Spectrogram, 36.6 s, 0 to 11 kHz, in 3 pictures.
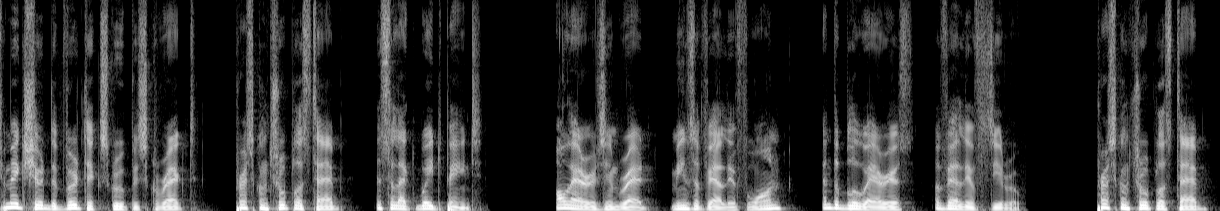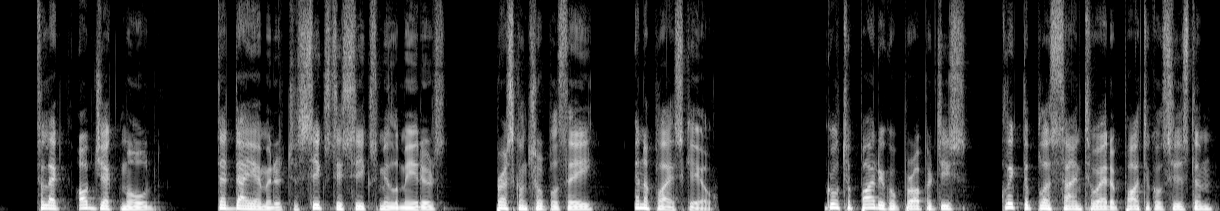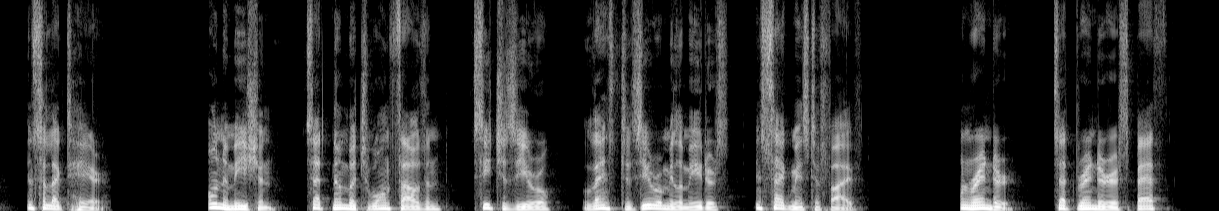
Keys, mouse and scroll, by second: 2.3 ctrl+Tab, 10.9 ctrl+Tab, 14.2 click, 15.4 KP_6, 17.3 ctrl+a, 20.8 click, 22.3 click, 25.0 click, 28.9 click, 34.0 click.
